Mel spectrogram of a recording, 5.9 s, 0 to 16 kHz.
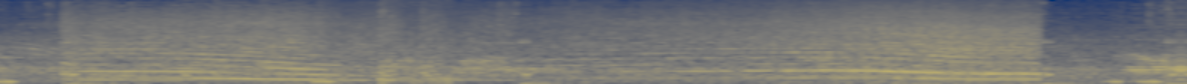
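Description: Ferrari race cars, among them a Ferrari 155, scream past at Sebring in a 12-hour racing game, high engine tones rising and falling in a continuous procession, with faint commentary underneath.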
